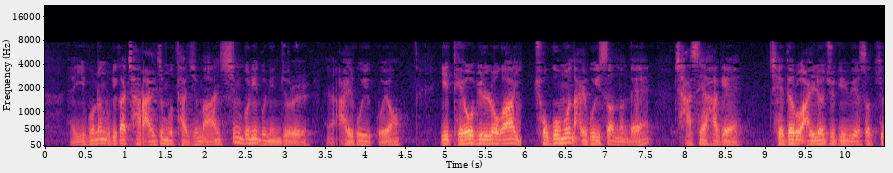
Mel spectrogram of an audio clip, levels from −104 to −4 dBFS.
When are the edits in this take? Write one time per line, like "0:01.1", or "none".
0:02.7
0:03.4
0:05.9
0:07.8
